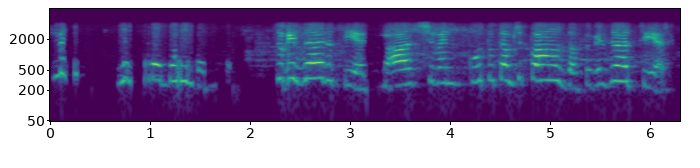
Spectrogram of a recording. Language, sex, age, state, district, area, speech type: Kashmiri, female, 18-30, Jammu and Kashmir, Srinagar, urban, conversation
